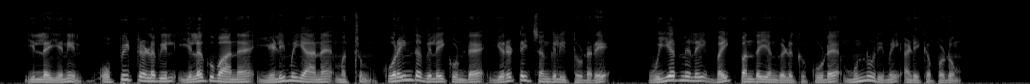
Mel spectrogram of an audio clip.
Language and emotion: Tamil, neutral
